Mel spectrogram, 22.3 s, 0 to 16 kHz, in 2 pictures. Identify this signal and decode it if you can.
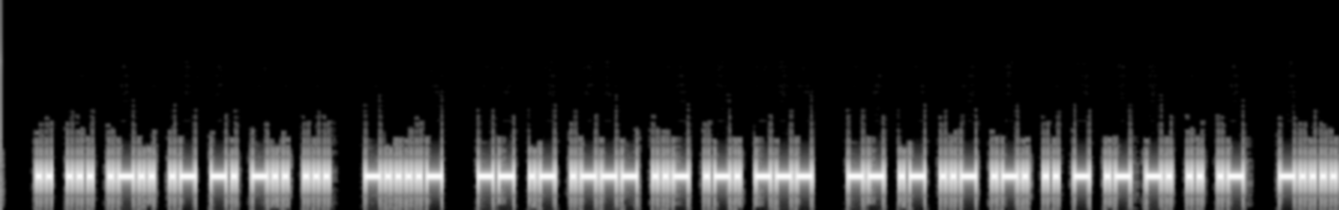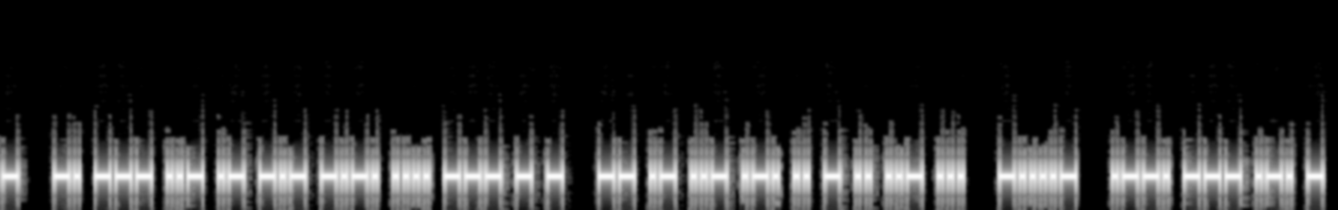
Morse code, heard as a keyed tone, about 28 wpm, 600 Hz. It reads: ISLANDS - MAJURO MAURITANIA - NOUAKCHOTT MAURITIUS - PORT
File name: CW / Practice / NationalCapitals28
